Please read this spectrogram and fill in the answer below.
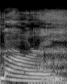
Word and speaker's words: Malerie: We're going to be right back with Mallory. You can follow her at Malerie Grady. That's right. Spelled like Valerie with an M.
